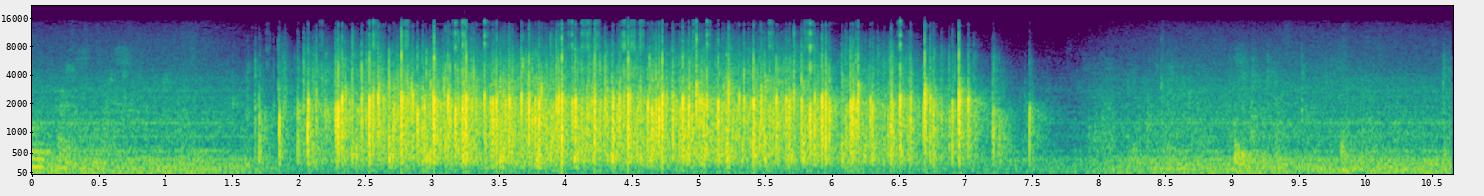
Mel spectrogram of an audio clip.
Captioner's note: audience applause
